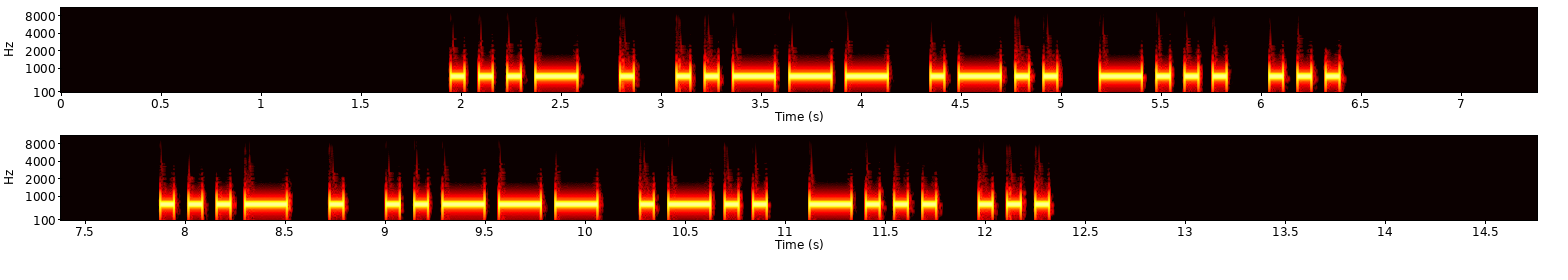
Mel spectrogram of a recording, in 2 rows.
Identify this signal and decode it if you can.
Morse code, heard as a keyed tone, about 17 wpm, 700 Hz. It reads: VE2LBS VE2LBS
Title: DXCC-100 Call Signs - 6 Characters - Repeated 2x - 17wpm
